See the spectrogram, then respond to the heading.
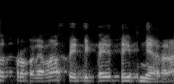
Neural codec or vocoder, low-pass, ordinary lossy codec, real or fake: codec, 16 kHz, 2 kbps, FreqCodec, larger model; 7.2 kHz; Opus, 16 kbps; fake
